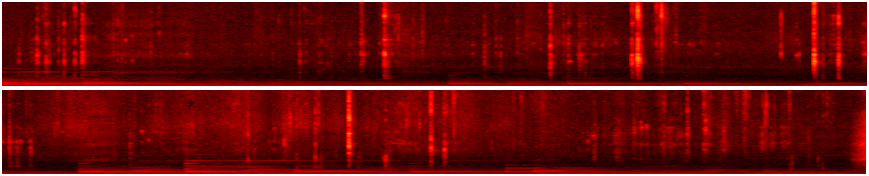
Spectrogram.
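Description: Calm instrumental background music with sustained chords that change every few seconds, and a handful of short, sharp clicks, the loudest about six seconds in.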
